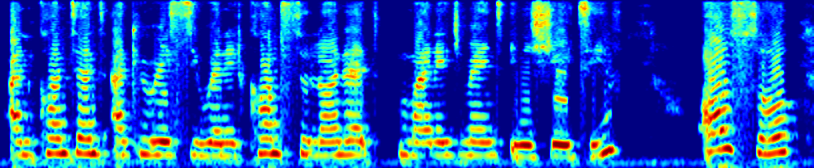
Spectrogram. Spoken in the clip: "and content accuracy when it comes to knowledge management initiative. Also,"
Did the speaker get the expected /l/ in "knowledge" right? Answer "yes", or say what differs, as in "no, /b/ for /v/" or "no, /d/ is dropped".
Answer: no, /n/ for /l/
